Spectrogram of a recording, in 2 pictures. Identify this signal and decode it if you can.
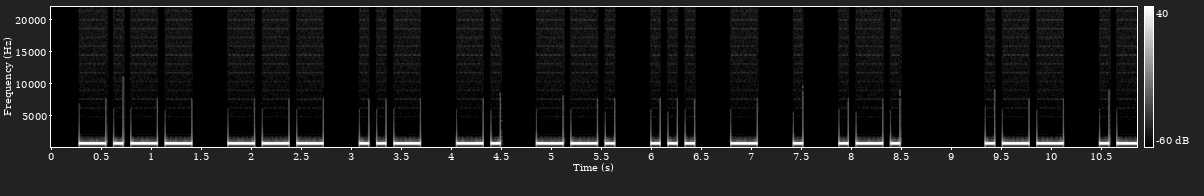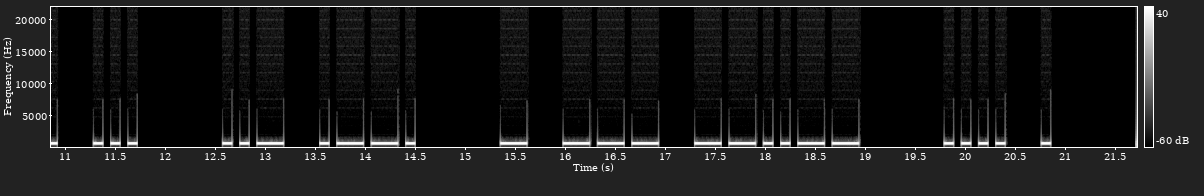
Morse code, heard as a keyed tone, about 14 wpm, spaced as for 12 wpm, 680 Hz. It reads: YOUNGSTER WAS UP TO, HE
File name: Morsekurs / Witze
